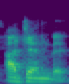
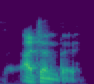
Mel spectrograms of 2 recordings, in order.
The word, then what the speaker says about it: Allende: I'm going to make a correction because I'm going to say Allende, which is how we would pronounce the name Allende. But I just did it now because I know all our listeners will know who Allende is, but not Allende is, unless they speak Spanish.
